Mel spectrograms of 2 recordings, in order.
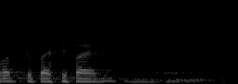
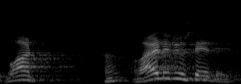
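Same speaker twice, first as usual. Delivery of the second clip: scolding; 4 semitones higher, 6 dB louder than usual. Retold or imitated. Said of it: "And Lalita says".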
